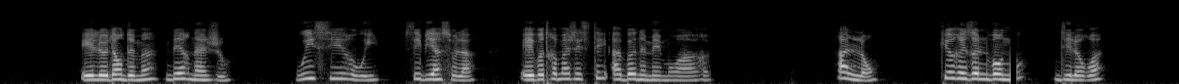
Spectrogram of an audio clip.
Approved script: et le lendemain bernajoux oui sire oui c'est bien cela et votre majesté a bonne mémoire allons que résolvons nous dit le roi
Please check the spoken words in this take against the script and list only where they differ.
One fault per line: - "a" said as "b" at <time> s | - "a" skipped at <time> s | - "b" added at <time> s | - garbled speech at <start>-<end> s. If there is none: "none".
none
